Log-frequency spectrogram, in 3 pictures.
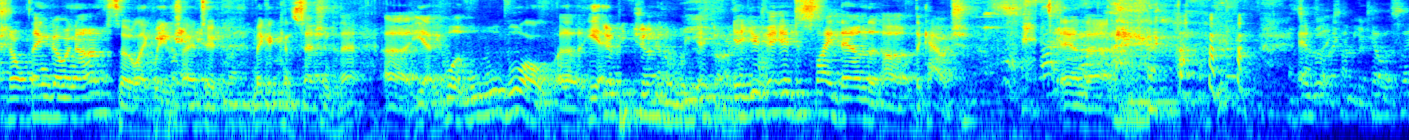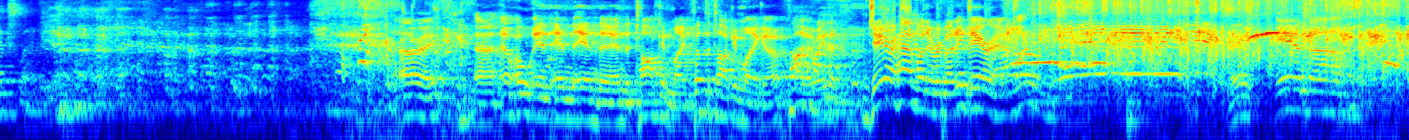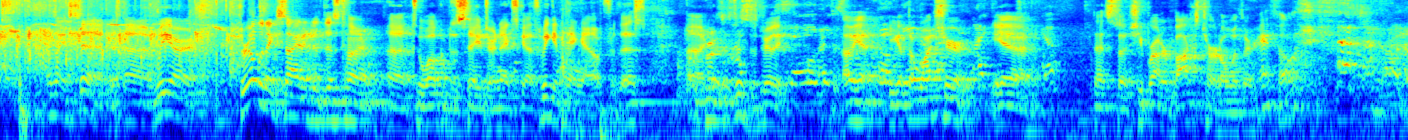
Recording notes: LIVE at West Side Comedy Club. This LIVE show was recorded using microphones in the room in order to capture the feel of being in the room, and though it's totally listenable and captures the moment, it does not represent the same sound-quality of a typical episode.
